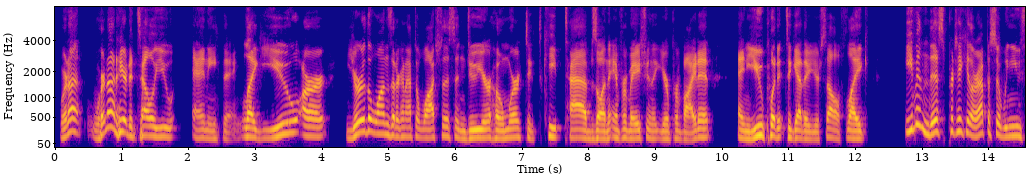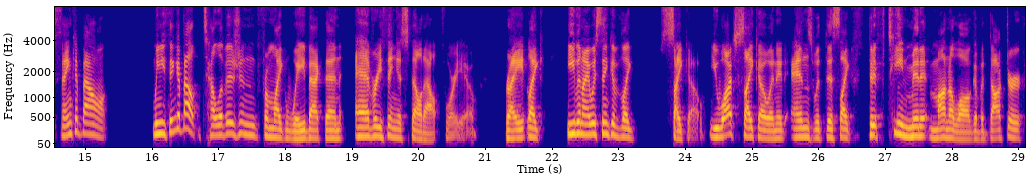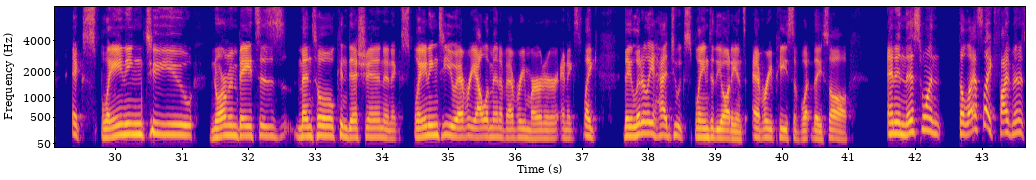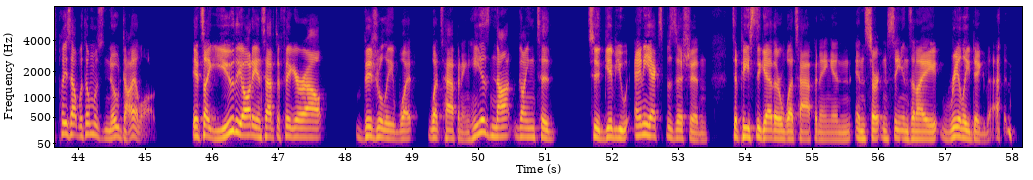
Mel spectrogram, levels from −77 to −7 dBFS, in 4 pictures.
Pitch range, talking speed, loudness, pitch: 130-170 Hz, 180 wpm, -19 LUFS, 145 Hz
